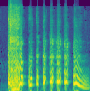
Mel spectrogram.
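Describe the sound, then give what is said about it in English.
Loud throat clearing: a rough voiced rasp, then a quick string of about six short voiced bursts, and a final drawn-out voiced sound that dips in pitch. “Let me clear my throat.”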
